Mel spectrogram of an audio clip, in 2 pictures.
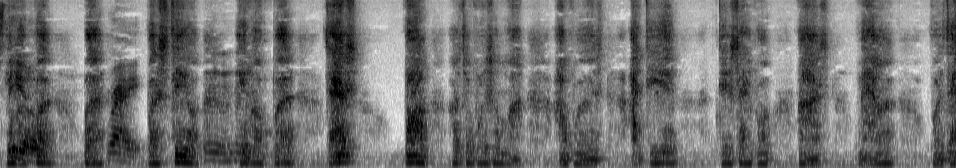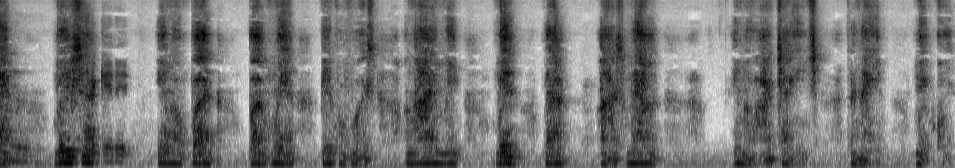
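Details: Speech impediment in a male adult podcast guest who works in disability awareness.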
